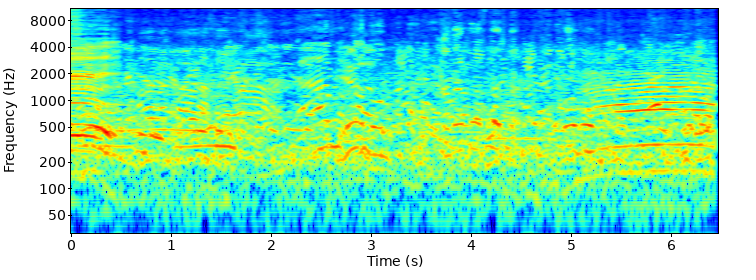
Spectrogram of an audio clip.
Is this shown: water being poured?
no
